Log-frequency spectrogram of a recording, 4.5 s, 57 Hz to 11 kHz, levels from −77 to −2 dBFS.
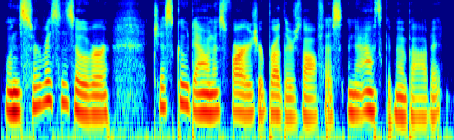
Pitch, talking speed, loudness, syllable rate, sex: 165 Hz, 235 wpm, -18 LUFS, 6.4 syllables/s, female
